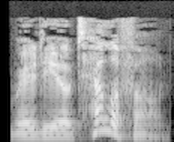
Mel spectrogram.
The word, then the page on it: radiotelephone: British English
